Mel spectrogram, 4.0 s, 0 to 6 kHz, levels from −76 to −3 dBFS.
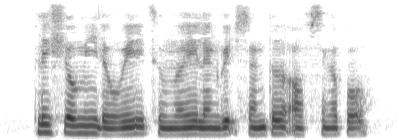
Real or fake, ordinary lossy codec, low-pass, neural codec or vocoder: fake; MP3, 24 kbps; 5.4 kHz; vocoder, 44.1 kHz, 128 mel bands, Pupu-Vocoder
